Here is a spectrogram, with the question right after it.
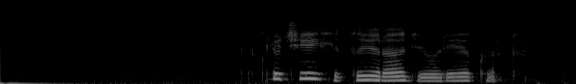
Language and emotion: Russian, sad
